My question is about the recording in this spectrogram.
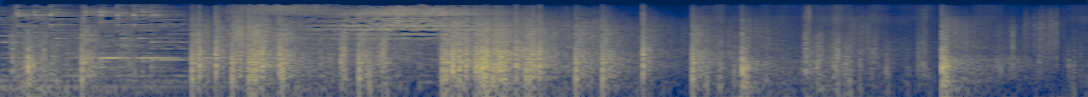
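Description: Fireworks bursting and crackling over music. The bangs come thick about two seconds in, then thin out to scattered pops.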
